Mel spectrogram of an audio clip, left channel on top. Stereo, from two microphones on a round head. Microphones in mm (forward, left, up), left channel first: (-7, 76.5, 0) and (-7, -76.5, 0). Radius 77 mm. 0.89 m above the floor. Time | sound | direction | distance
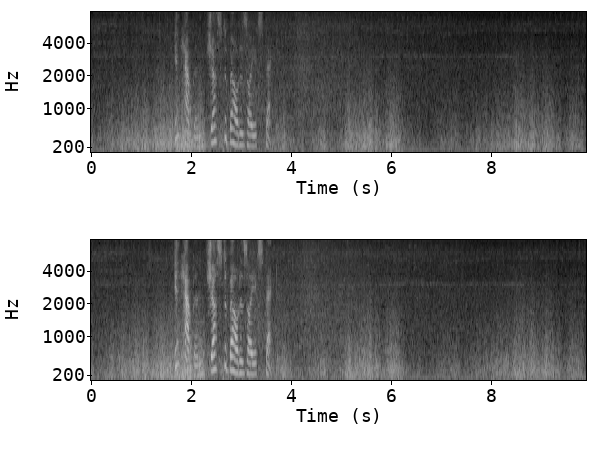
1.7 | a woman speaking | 40° right (ahead or behind) | ?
